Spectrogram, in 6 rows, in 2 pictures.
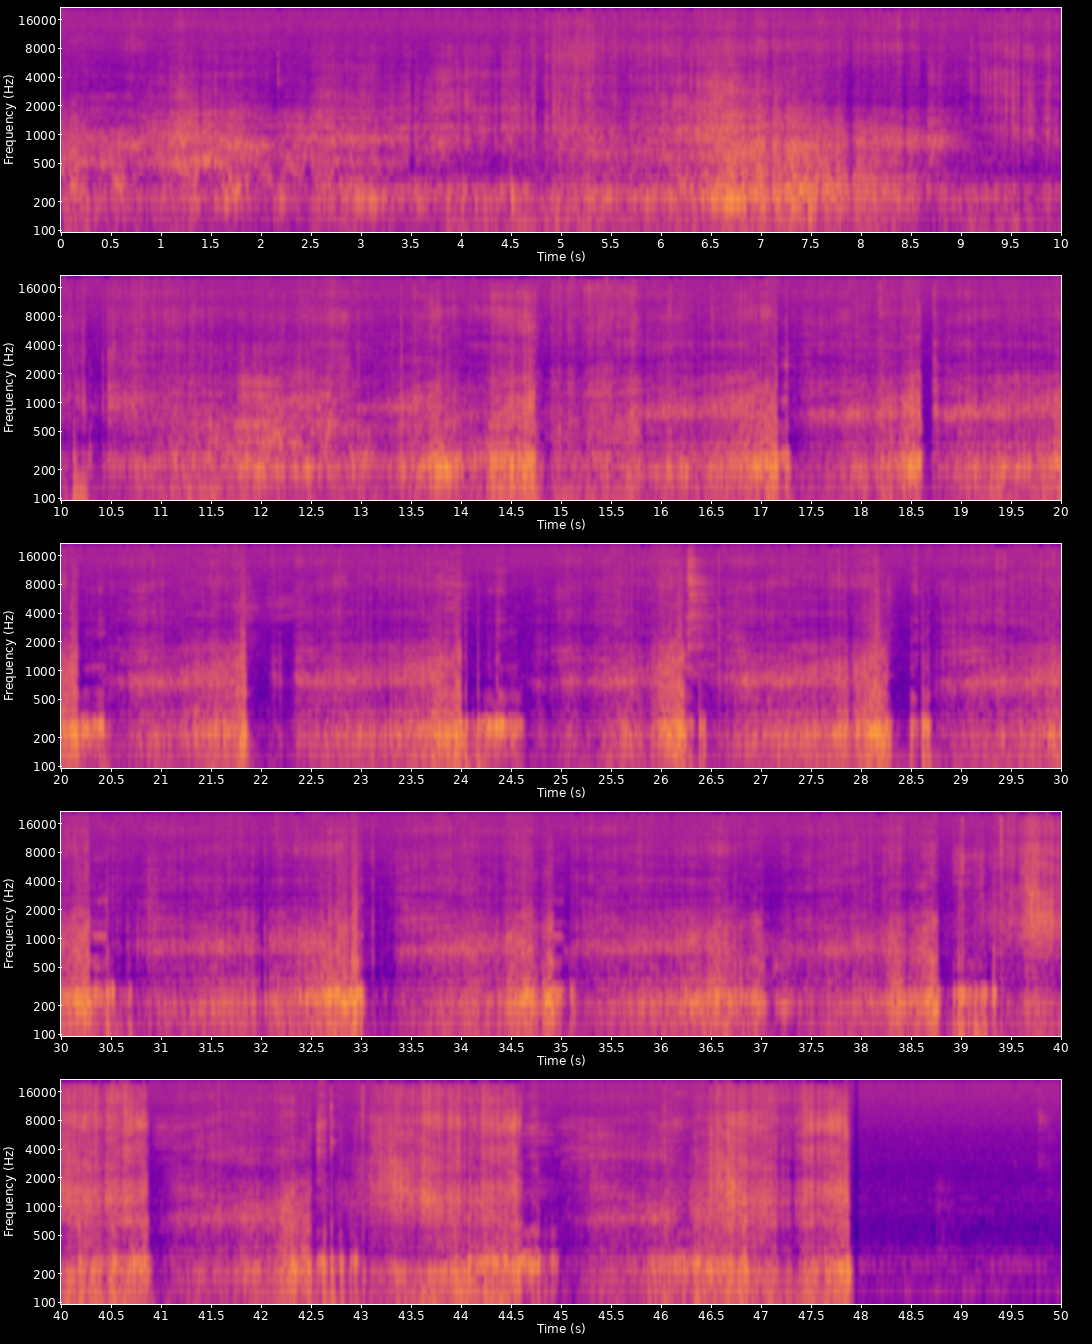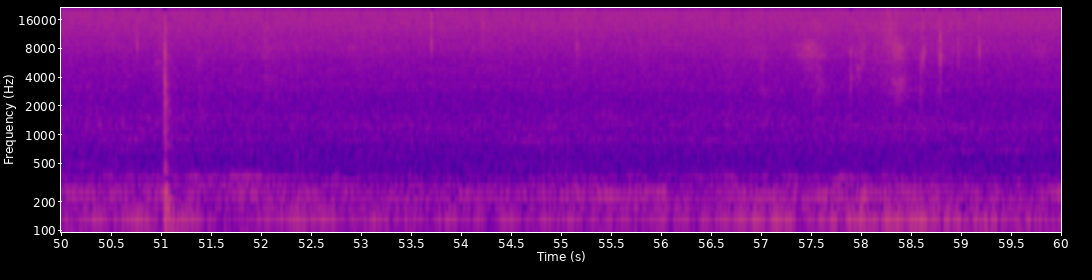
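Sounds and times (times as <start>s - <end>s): microphone being scratched: 0.0s - 48.0s
pops and crackles: 0.0s - 48.0s.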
